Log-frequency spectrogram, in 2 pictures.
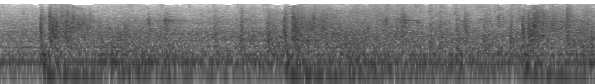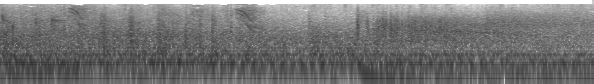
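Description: Explosions blast and rumble.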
